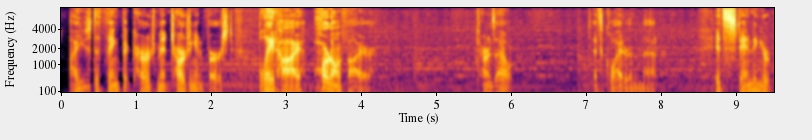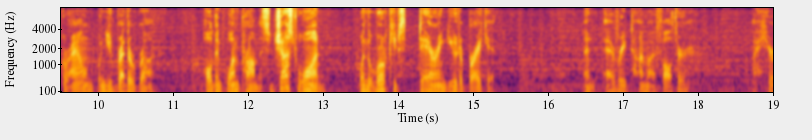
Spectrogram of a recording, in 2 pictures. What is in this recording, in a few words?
Character Hero Anime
